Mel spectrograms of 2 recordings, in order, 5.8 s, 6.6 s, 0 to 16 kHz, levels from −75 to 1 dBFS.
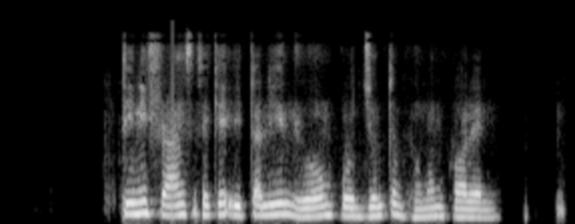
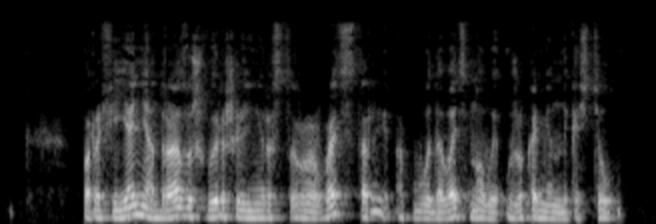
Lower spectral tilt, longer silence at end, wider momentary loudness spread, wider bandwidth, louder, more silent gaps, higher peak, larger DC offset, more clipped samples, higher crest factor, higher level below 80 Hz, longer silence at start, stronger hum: about the same, -6.5 dB/octave vs -7 dB/octave; second, 0.15 s vs 0.35 s; second, 6 LU vs 9 LU; second, 9.6 kHz vs 11 kHz; first, -13 LUFS vs -21 LUFS; first, 5.02-5.22 s, 5.35-5.52 s vs none; about the same, 0 dBFS vs -2 dBFS; neither; neither; about the same, 14 dB vs 18 dB; about the same, -54 dBFS vs -54 dBFS; first, 1.2 s vs 0.85 s; neither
